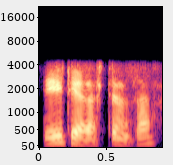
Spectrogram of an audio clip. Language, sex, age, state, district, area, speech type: Kannada, male, 18-30, Karnataka, Chikkamagaluru, rural, conversation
